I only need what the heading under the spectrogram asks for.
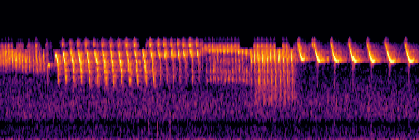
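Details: Domestic canary singing a training song: fast buzzy trills at a high pitch change into a series of bright, downslurred whistled notes, each repeated about three times a second. A faint low hum sits underneath.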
